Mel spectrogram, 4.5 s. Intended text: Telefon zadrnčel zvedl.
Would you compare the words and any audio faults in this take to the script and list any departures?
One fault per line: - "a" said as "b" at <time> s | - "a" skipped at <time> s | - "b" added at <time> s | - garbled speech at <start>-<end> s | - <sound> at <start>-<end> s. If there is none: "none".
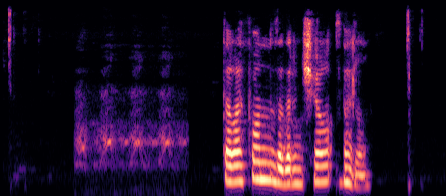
- bark at 0.7-1.9 s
